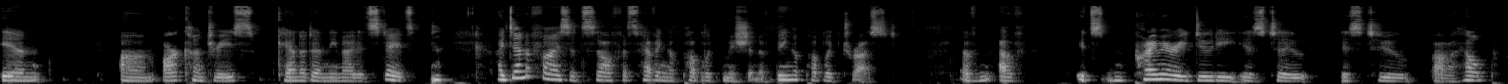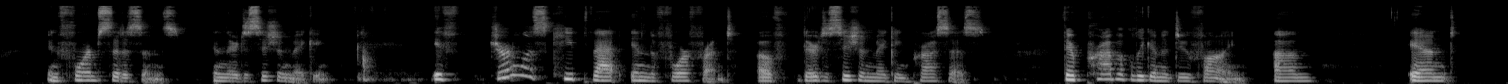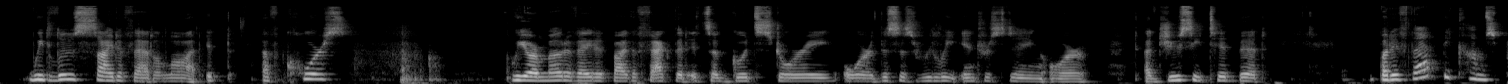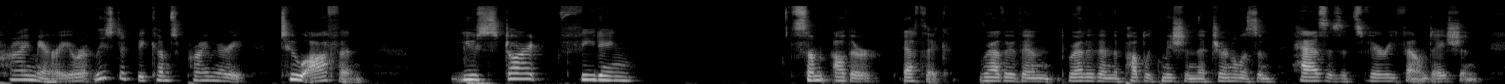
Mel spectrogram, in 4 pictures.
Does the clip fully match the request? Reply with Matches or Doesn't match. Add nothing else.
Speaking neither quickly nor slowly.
Doesn't match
